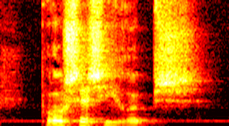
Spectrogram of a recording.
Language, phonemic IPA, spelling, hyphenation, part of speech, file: Dutch, /proːˈsɛ.siˌrʏps/, processierups, pro‧ces‧sie‧rups, noun, Nl-processierups.ogg
- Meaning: processionary caterpillar, caterpillar of the family Thaumetopoeidae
